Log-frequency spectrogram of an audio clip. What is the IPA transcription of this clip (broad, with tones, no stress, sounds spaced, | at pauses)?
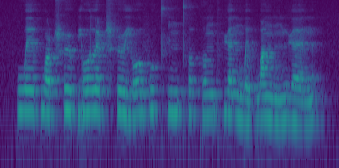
w e˥ ɪ̯ p w ɔ˧˥ ʈ͡ʂʰ ɻ̩˥˩ p j o˥ ʊ̯ l e˨ ɪ̯ ʈ͡ʂʰ ɻ̩˥˩ j o˥ ʊ̯ f u˥˩ t̪ʰ i˥ ŋ t̪ʰ ɤ˥˩ k ɤ˥ ŋ pʰ ɥ ɛ˥˩ n n̪ w e˩ ɪ̯ p w ɑ˥˩ ŋ ɤ˧˥ ŋ n̪ ɥ ɛ˨˩˦ n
